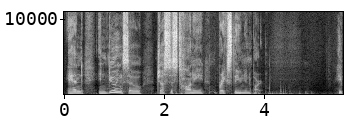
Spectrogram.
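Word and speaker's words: Taney: In the 1857 DreadScott decision, Justice Tony, it's spelled T A N E Y. It's pronounced Tony like with it as as though it has a W in it.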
